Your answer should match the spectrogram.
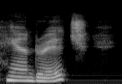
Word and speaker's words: Handrich: So that's under my name, Debby Handrich. Debby is spelled D-E-B-B-Y, and Handrich is H-A-N-D-R-I-C-H, Debby Handrich.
